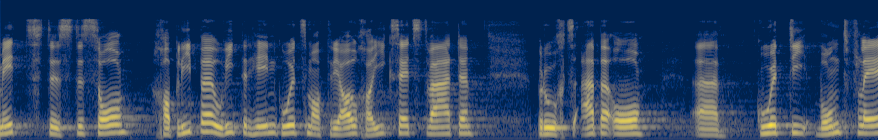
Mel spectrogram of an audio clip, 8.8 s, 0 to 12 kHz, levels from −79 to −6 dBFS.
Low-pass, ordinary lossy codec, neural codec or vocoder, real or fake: 7.2 kHz; none; none; real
